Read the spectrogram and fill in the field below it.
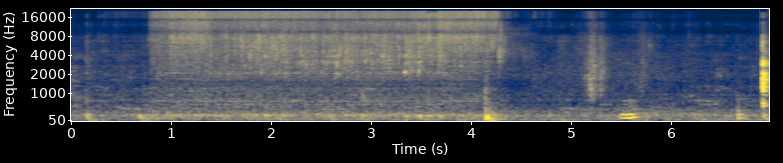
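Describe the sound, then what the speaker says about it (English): Tap water runs into a sink while okra is washed, a soft steady splashing stream for a few seconds before it stops, followed by light clatter and handling noises. "We gotta wash these bad boy off."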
